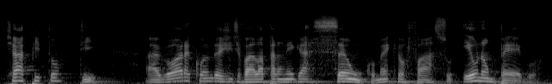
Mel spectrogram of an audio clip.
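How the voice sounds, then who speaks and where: A man's voice: mid-range voice, fairly quick, darkish tone. A man with a Brazilian Portuguese accent teaching an online class, patiently explaining step by step and quizzing his students. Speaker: language teacher.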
